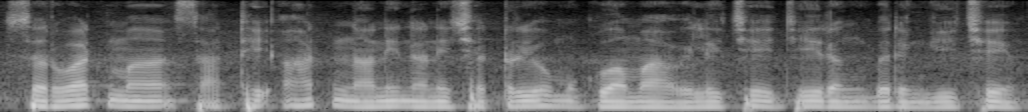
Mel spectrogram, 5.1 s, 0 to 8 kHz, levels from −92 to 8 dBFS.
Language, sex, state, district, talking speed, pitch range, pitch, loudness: Gujarati, male, Gujarat, Valsad, 140 wpm, 95-105 Hz, 100 Hz, -18 LUFS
